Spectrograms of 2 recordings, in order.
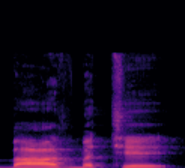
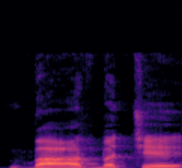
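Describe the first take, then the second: No difference in how they are said.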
